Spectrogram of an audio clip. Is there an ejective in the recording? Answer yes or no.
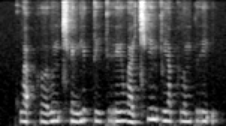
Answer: no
